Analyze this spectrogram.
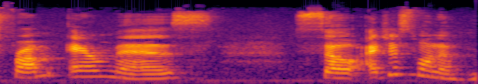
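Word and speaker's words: Hermès: how you pronounce it hermes is a proper french name so you should pronounce it air mezz almost like there's a z at the end so i purchased this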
